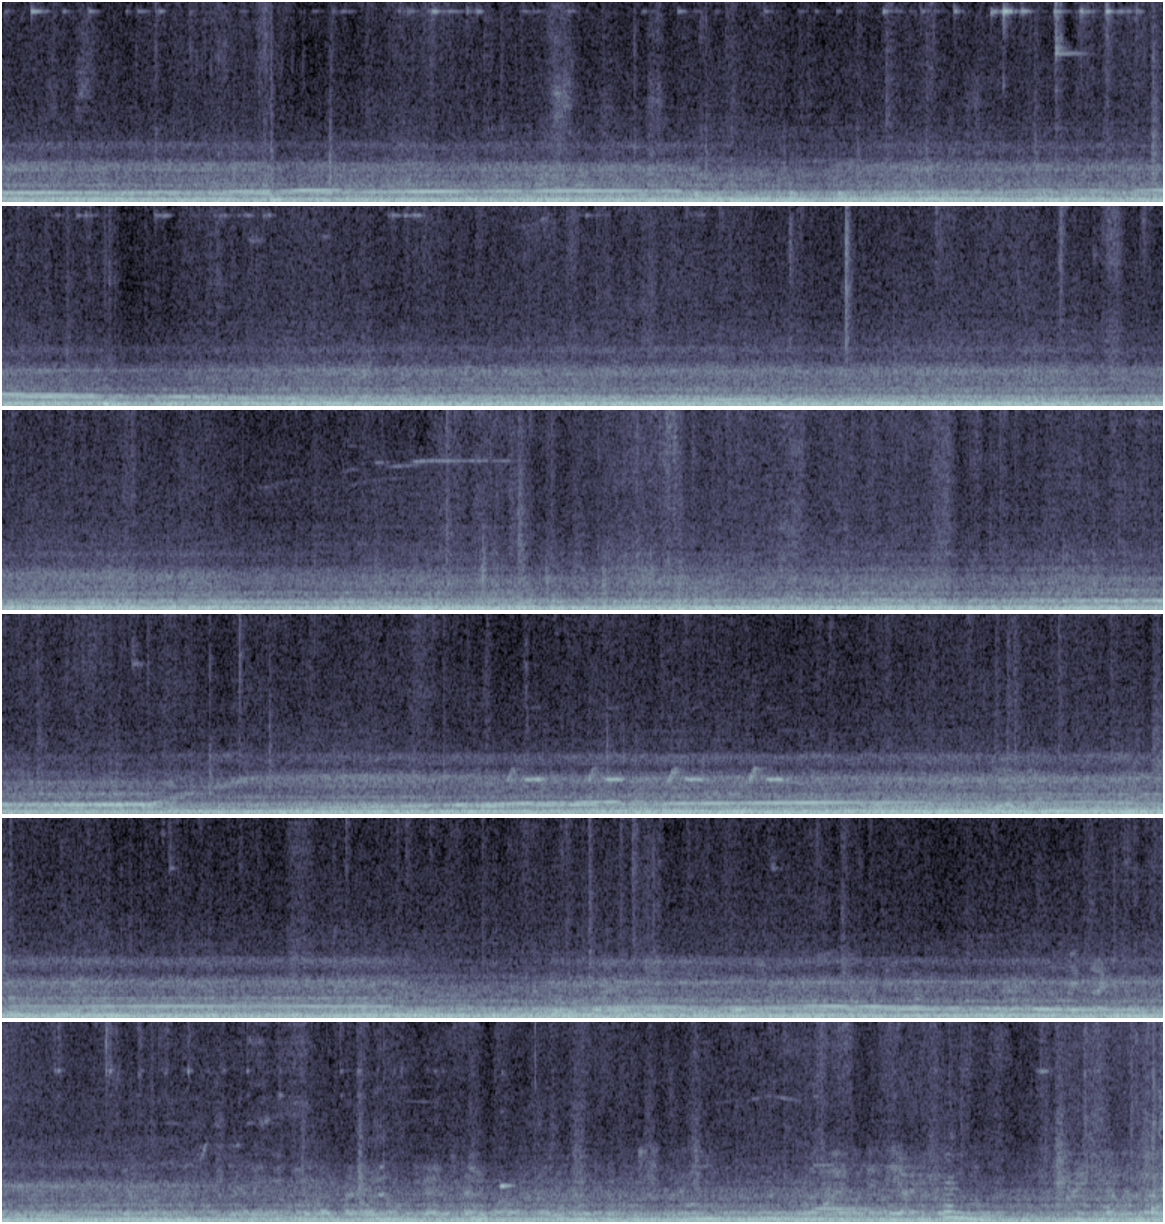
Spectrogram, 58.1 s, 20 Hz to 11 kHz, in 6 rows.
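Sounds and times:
rumble of train tyres on guideway: 0.0s - 58.0s.

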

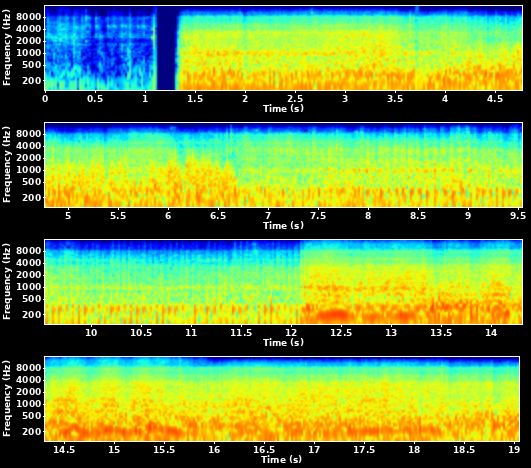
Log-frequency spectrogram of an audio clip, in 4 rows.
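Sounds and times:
atv engine revving: 1.3s - 19.0s.

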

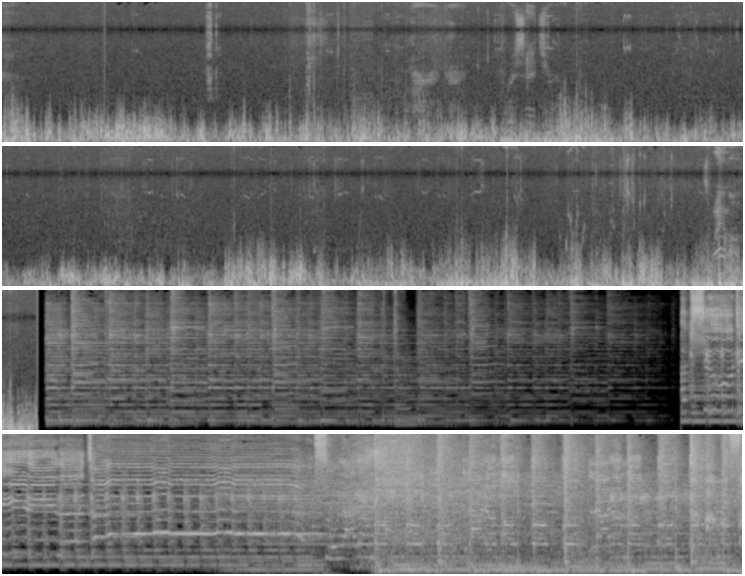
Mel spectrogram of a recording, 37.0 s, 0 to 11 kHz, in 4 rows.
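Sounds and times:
wind buffeting microphone: 0.0s - 19.0s
water moving against kayak: 7.0s - 18.0s
guitar music: 19.1s - 37.0s.

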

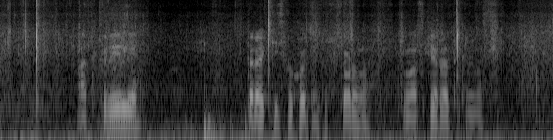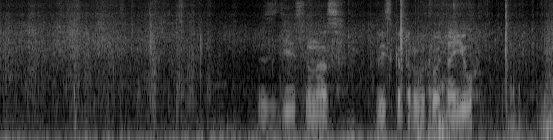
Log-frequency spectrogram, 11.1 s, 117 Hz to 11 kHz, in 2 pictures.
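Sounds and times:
soft footsteps on soil: 0.0s - 10.2s
rustling of plant foliage: 0.0s - 11.0s.

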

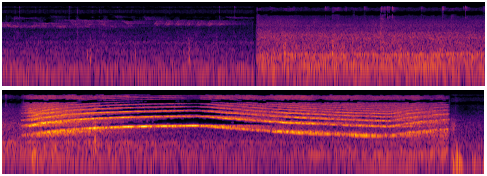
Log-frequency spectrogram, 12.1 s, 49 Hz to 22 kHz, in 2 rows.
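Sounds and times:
emergency siren wailing: 6.3s - 11.6s.

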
